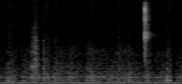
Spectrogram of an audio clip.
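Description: Quiet room tone with a single short, sharp click near the end.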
